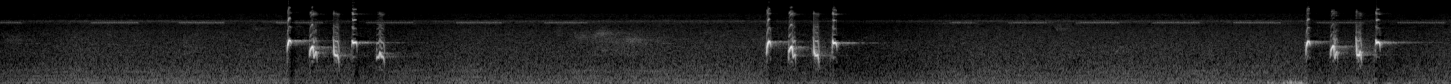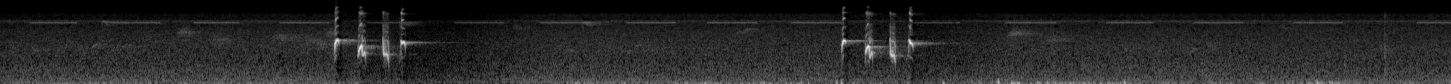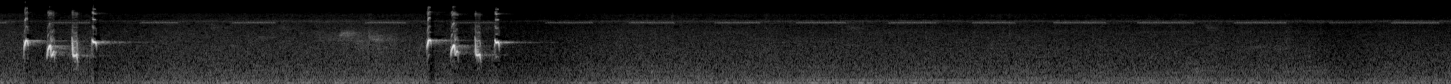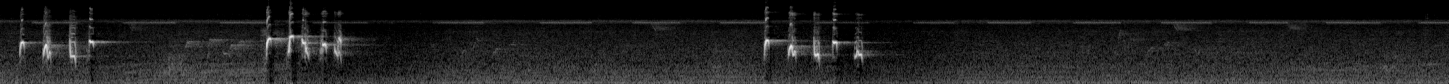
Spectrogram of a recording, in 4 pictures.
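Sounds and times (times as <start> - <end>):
bird whistling falling notes: 46.2 - 47.1.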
